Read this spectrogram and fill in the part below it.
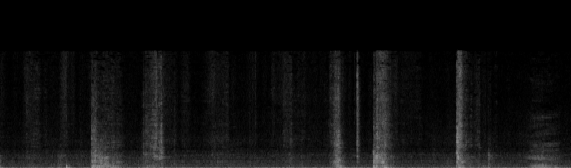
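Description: A metal panel clanks and scrapes as it is worked loose by hand.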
